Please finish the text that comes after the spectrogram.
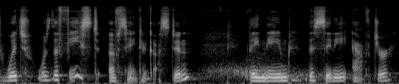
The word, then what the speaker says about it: St. Augustine: a half century to St. Augustine, Florida. Well, they actually pronounce the name of the city as St. Augustine. Catholics, of course, pronounce the name of the saint as St. Augustine.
